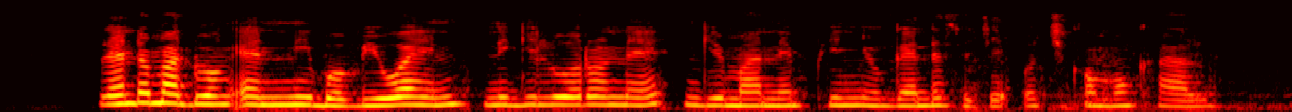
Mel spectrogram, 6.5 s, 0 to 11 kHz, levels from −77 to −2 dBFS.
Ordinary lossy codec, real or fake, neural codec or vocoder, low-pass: none; fake; codec, 16 kHz, 8 kbps, FreqCodec, larger model; 7.2 kHz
